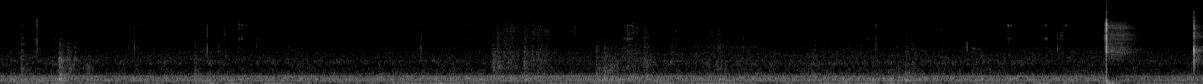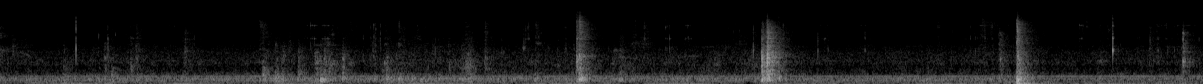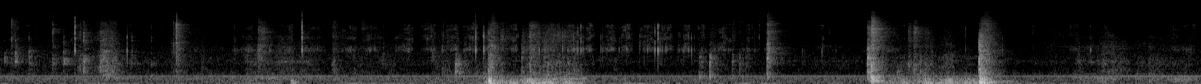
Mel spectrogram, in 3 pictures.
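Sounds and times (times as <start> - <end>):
steady hum: 0.0 - 36.0.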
